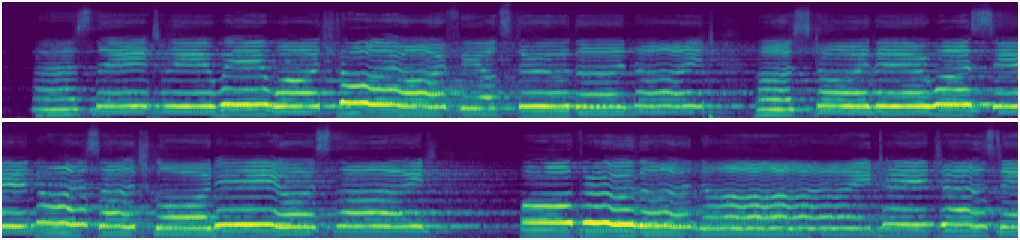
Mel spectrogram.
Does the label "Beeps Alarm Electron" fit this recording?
No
